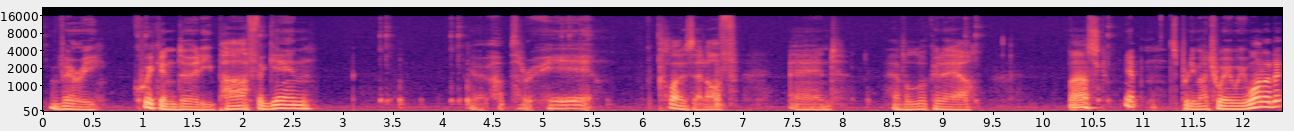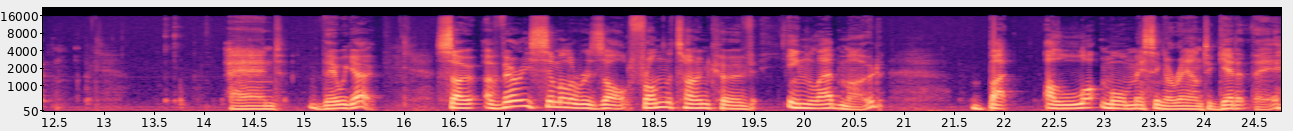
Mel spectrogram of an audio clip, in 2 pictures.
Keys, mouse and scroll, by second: 1.0 click, 2.1 click, 3.4 click, 4.1 click, 5.2 click, 5.4 right click, 8.1 scroll down 1, 9.3 click, 10.6 click, 12.4 scroll up 2, 13.7 click.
